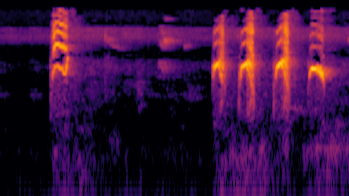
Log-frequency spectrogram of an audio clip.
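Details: Greater green leafbird song in gacor full isian style, used as a pancingan lure: one loud note, quiet soft calls, then four strong downslurred whistles about a third of a second apart.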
